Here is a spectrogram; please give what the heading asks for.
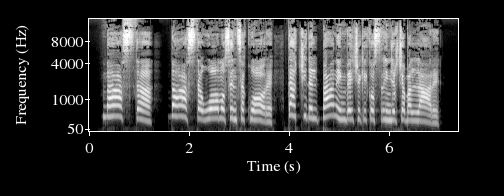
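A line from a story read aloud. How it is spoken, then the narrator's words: Furious woman shouting while dancing. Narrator (Italian): la moglie del mugnaio che danzando gridava furibonda al marito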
